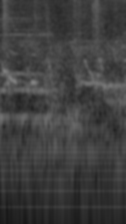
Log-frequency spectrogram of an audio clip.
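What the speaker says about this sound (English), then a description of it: "I know you can hear all the roosters." Steady chorus of poultry noise at a small animal livestock auction, with roosters crowing and hens clucking, continuous and close, no voices.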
